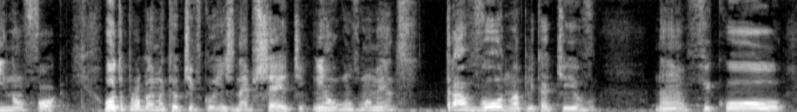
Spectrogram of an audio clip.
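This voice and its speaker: A man casually reviewing a smartphone for his vlog, talking in a chatty, halting way with frequent tag questions. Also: a little high. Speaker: tech reviewer.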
